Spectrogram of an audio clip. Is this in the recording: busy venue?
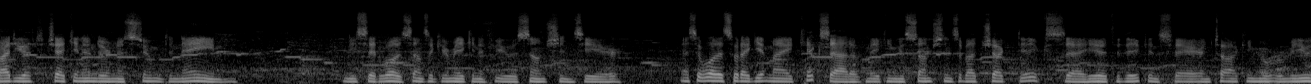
yes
